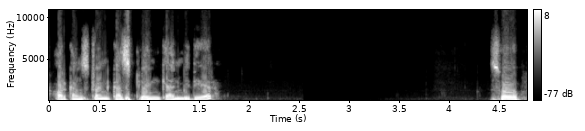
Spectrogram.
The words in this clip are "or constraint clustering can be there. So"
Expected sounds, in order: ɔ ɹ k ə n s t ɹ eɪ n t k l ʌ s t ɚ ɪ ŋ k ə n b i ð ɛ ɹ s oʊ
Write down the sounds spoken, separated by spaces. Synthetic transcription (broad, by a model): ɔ ɹ k ə n s t ɹ eɪ n t k ʌ s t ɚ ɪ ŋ k ə n b i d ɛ ɹ s oʊ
